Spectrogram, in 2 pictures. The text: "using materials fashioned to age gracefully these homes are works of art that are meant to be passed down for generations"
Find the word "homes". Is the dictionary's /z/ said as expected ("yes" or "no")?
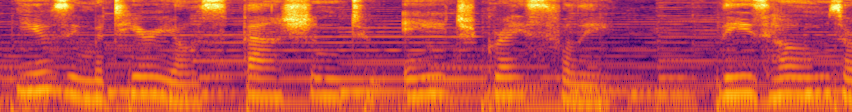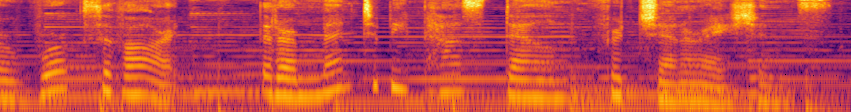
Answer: yes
